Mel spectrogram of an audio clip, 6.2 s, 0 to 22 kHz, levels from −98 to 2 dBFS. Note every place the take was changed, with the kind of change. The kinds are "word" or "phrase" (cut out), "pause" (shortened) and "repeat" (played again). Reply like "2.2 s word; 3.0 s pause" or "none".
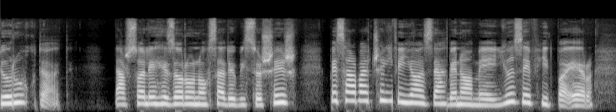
3.9 s word; 4.5 s word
